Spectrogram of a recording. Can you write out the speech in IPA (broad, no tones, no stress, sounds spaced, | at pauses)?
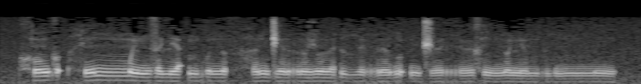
x õ ɡ o ʔ h ĩ mː õ lʲ n z ə lʲ a ʔ m b u n o θ h ə n d͡ʒ ə̃ r õ ʒ ũ ð ə ɗ u ʎ ø r ə̃ ɠ ũ ʔ n d͡ʒ ø r ø x ə̃ ʎ n õ lʲ õ m b ø ʎ mː ĩ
